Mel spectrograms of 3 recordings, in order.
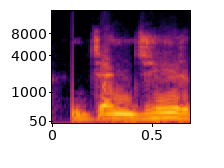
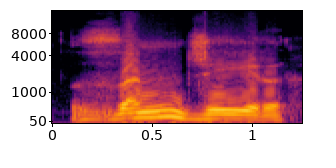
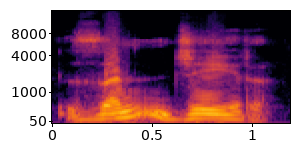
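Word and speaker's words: ज़ंजीर: और कुछ लोग जंजीर कहते हैं, वो भी गलत कहते हैं। हाँ वो भी गलत कहते हैं। सही उच्चारण इस शब्द का है जंजीर, पहले जेड उसके बाद जे, जंजीर।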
